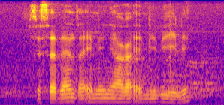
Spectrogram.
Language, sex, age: Zulu, male, 20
